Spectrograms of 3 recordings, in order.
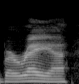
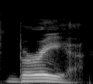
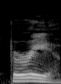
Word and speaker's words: Berea: pronunciation I was saying Berea College ber EI Barea you know no its Berea like although somebody gave me a pronunciation guide a handy pronunciation guide like diarrhea they said it's Berea but unfair comparison to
